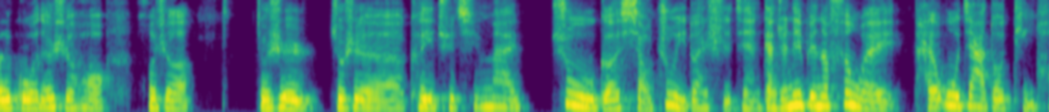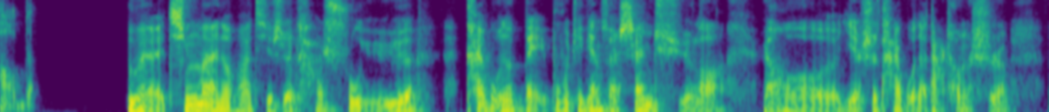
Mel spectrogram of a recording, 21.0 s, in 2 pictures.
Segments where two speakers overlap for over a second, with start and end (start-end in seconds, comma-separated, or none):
none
